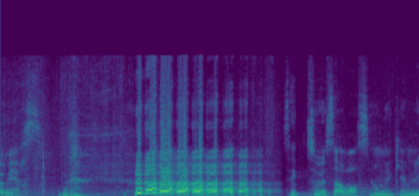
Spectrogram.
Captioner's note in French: rires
